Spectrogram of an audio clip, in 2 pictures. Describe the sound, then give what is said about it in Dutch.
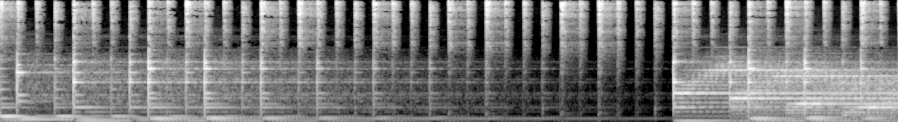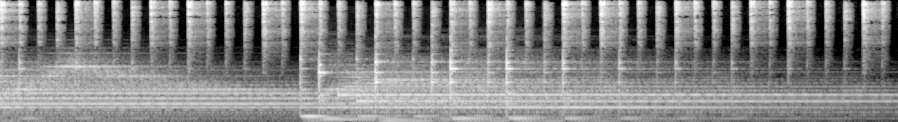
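A rendition of the European anthem, the final chorus of Beethoven's Ninth Symphony setting Schiller's Ode to Joy, plays alone, with bright, steady melodic notes over a pulsing rhythmic accompaniment, pausing briefly before resuming at a constant, fairly loud level. “wat hoorden wij zojuist? Je het Europese volkslied. De negende van Beethoven. Het slotkoor.”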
